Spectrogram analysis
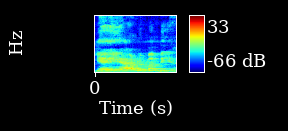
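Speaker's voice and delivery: bad fake Boston accent. Retelling a woman at a bar saying she recalls him, horrible boston accent. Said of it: "sorry for my horrible Bostonian accent".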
